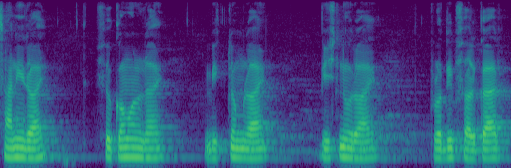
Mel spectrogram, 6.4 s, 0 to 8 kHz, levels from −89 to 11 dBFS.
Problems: constant background noise, background conversations at intervals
